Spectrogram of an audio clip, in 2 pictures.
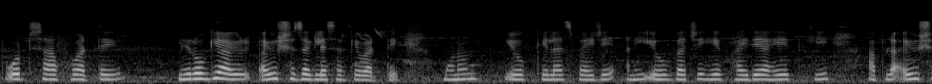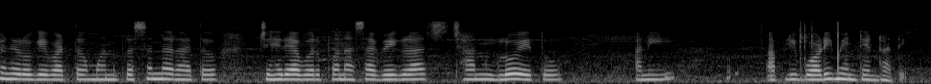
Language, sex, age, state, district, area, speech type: Marathi, female, 30-45, Maharashtra, Osmanabad, rural, spontaneous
